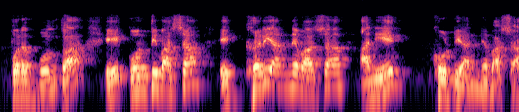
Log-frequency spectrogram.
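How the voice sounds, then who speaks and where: A man preaching a sermon with a Marathi accent, rising in pitch to declaim his points. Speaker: pastor. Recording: slightly dull lo-fi recording.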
